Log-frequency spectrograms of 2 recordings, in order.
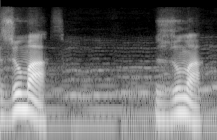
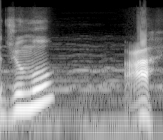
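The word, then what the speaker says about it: جمعة: জুমা অনেকে বলে ফেলে জুমা জুমা আসলে আরবিতে শুদ্ধ উচ্চারণটা হচ্ছে জুমু আহ সূরাতুল জুমু আহ এই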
